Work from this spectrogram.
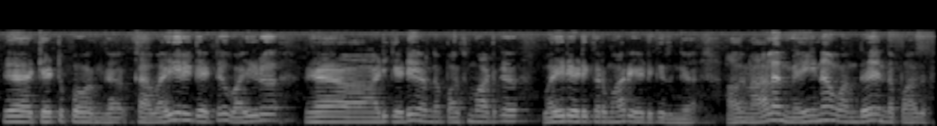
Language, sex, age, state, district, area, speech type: Tamil, male, 60+, Tamil Nadu, Coimbatore, urban, spontaneous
